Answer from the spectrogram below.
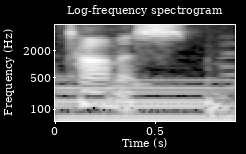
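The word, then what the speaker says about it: Thomas: آنان میگویند تامس تامس اصلا دقت بکنید چقدر تفاوت هستش آنچه میتوان گفت تامس تامس حالا توماس حداقل مثلا میشد بگیم توماس حالا همونطور که گفتم این در زبانهای مختلف تلفظهای مختلف داره ممکنه تو بعضی از زبانهای اروپایی بگن توماس یا مثلا توماش یا توماش همه اینا هست فکر کنم مجاری ها شه میگن بر در انگلیسی تامس هست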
